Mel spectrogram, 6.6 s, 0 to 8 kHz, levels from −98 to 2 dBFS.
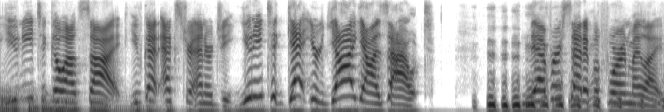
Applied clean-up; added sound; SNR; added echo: neural mask model RNNoise.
